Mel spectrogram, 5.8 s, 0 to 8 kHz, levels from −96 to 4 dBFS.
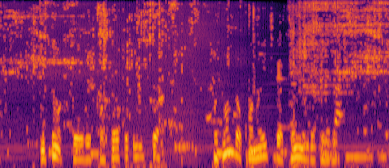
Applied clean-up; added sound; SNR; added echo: classical method spectral subtraction.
